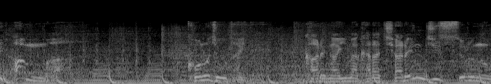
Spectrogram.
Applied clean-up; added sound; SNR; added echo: none; none; none; none.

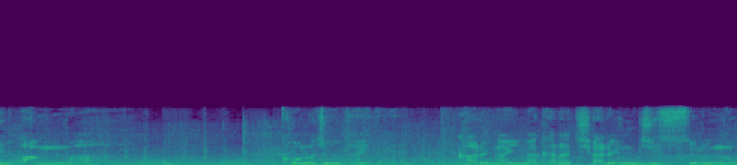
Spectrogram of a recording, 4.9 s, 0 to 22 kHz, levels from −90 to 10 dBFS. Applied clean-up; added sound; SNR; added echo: none; Wind instrument, woodwind instrument; 13 dB; none.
